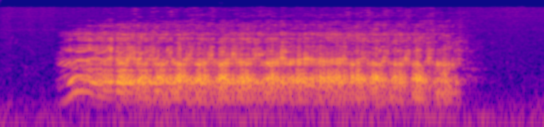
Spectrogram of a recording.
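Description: A camel gives a rough, drawn-out grunt that rises quickly and then holds steady for about two seconds.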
